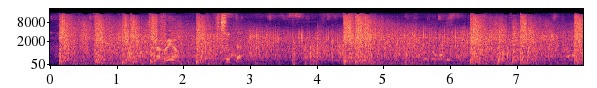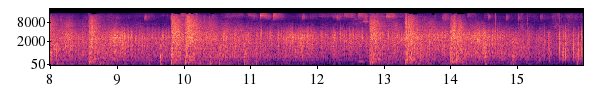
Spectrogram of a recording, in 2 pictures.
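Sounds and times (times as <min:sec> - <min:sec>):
crackling hiss: 0:00.0 - 0:16.0
fireworks bangs: 0:00.0 - 0:16.0.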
